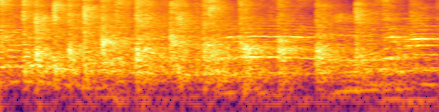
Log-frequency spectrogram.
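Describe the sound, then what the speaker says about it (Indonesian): A classroom of students applauds a presenting group, dense continuous clapping from many hands filling the room, with faint voices mixed in. "Kita beri dulu aplaus supaya senang mereka."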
